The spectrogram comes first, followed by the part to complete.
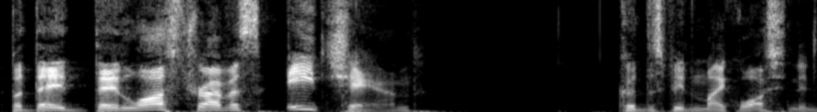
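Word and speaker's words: Etienne: They lost Travis ETN. Could they go? Mike Washington Jr. here. They can't find him. They don't know where they put him. He renamed himself. He says it's pronounced Achan.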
